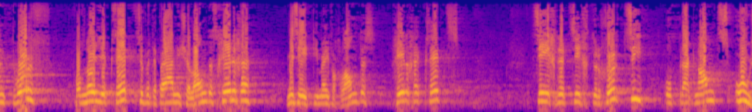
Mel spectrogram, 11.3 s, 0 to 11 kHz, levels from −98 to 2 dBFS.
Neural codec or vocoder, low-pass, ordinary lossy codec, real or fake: none; 9.9 kHz; none; real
